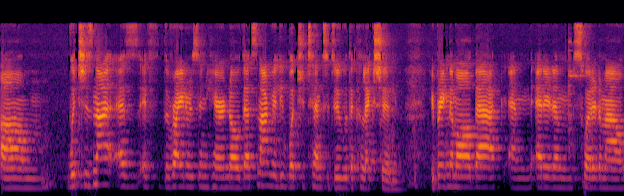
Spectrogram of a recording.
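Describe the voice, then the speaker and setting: A woman with an American accent speaks fairly quickly at a medium pitch, her intonation flat and monotone but her loudness swinging widely. Audible room echo and noticeable background noise fill the recording. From New York, Brooklyn. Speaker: poet. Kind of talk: poetry reading. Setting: stage with audience.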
